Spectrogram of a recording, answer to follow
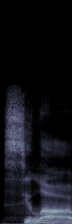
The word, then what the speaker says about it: Sila: We're looking at Sila, pronounced roughly Sila, which is moral conduct.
